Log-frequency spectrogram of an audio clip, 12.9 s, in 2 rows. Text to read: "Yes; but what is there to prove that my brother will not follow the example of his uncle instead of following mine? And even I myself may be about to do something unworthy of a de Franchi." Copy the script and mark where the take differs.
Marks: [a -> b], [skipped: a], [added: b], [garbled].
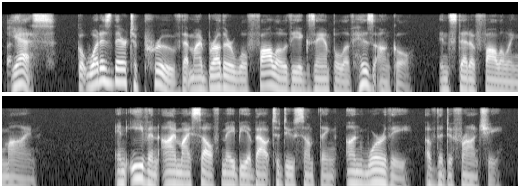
"Yes; but what is there to prove that my brother will [skipped: not] follow the example of his uncle instead of following mine? And even I myself may be about to do something unworthy of [a -> the] de Franchi."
